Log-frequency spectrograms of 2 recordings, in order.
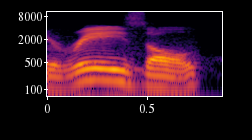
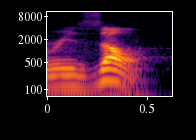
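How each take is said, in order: First: The stress is on the first syllable. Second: The stress is on the second syllable. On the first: The speaker calls it wrong. "you don't say result" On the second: The speaker calls it right. "you say result"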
